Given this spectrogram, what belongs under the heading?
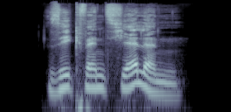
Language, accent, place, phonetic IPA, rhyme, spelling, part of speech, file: German, Germany, Berlin, [zekvɛnˈt͡si̯ɛlən], -ɛlən, sequenziellen, adjective, De-sequenziellen.ogg
- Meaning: inflection of sequenziell: 1. strong genitive masculine/neuter singular 2. weak/mixed genitive/dative all-gender singular 3. strong/weak/mixed accusative masculine singular 4. strong dative plural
